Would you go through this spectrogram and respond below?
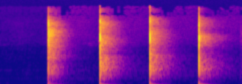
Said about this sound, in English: I'm going to clap my hands to myself.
